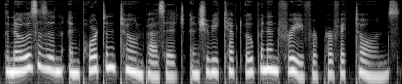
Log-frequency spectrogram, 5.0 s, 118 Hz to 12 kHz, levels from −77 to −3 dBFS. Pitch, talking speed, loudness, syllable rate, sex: 230 Hz, 205 wpm, -16 LUFS, 5.0 syllables/s, female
